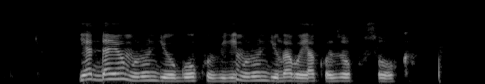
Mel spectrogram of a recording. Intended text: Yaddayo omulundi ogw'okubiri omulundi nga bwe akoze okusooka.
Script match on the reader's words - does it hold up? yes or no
yes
